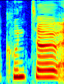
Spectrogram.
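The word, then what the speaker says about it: Cunto: Kunto, using the Italian pronunciation, Kunto and Othered Poems? – That's correct, yes.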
